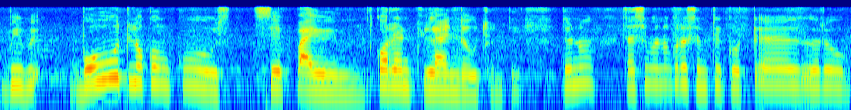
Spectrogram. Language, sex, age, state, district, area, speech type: Odia, female, 18-30, Odisha, Malkangiri, urban, spontaneous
